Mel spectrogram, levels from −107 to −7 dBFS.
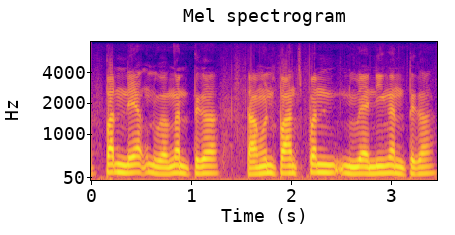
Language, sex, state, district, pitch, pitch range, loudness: Wancho, male, Arunachal Pradesh, Longding, 155 Hz, 145-160 Hz, -13 LUFS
